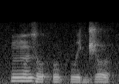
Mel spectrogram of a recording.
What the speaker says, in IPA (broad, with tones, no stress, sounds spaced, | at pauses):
ŋ ũ˦ z u˨ h u˨ kʷ iː˨ d͡ʒ ʊ˦˨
